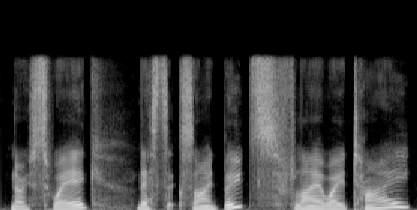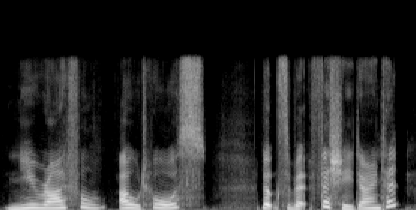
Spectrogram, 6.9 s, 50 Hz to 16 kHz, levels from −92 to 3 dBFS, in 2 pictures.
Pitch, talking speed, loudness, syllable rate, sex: 235 Hz, 145 wpm, -18 LUFS, 4.0 syllables/s, female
